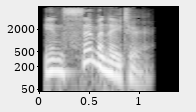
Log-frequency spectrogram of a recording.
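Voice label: "inseminator", British English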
